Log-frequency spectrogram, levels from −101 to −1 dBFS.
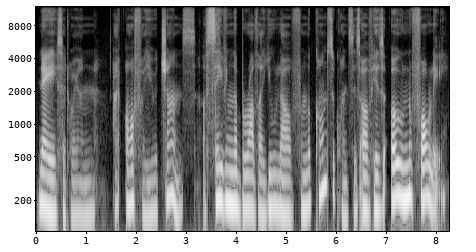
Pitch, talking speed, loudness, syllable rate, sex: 170 Hz, 145 wpm, -18 LUFS, 4.0 syllables/s, female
